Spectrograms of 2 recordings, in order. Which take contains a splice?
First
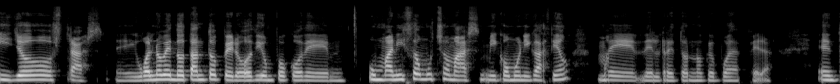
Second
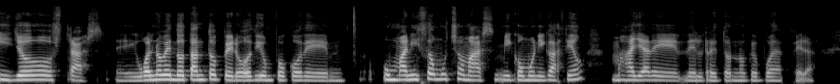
first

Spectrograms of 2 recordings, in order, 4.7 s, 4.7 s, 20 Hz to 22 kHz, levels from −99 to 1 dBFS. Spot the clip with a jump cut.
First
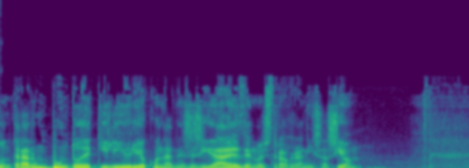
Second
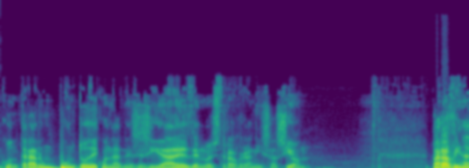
second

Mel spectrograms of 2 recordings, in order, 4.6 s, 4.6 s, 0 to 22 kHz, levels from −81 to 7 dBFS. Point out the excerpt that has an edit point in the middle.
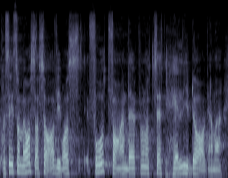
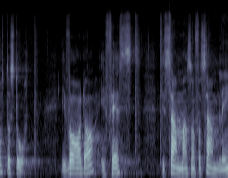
first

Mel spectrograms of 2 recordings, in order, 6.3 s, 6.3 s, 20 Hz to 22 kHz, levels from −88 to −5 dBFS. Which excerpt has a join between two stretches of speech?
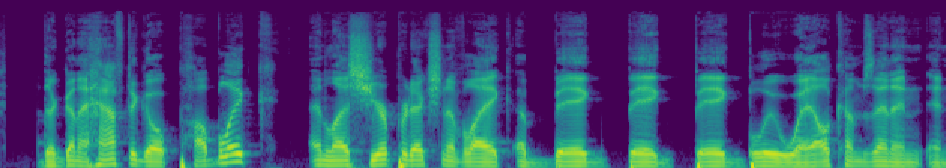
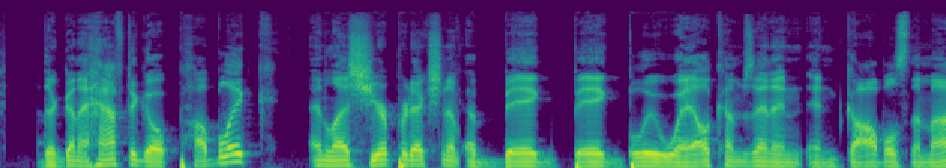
second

